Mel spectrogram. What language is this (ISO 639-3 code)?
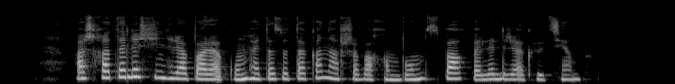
hye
